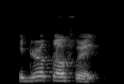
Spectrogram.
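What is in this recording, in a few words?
"hidroklorik", Malay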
